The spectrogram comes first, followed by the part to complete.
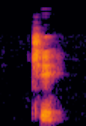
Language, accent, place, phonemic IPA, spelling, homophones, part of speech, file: French, France, Lyon, /ʃe/, ché, chais / chez, contraction, LL-Q150 (fra)-ché.wav
- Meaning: alternative form of chais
